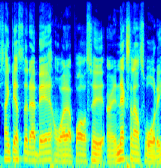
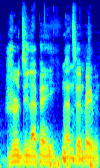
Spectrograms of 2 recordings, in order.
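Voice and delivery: lower, hammed-up ad-announcer read; mock promo voice; 6 semitones lower than usual. Plugging his friend's grocery day as a mock promo read. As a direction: sell the slogan like a cheesy radio spot. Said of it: "je vais faire ça comme une promo pour toi".

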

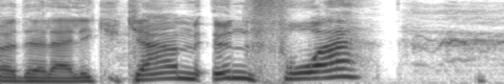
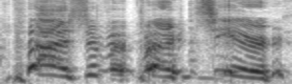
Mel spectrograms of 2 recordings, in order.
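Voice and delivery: put-on child voice; 13 semitones higher than usual. Child character in sketch.

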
